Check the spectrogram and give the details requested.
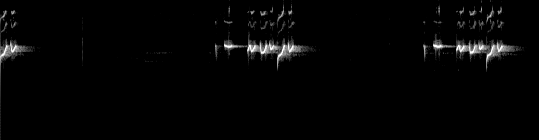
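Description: Taiwan Wren-Babbler singing very high, thin phrases: a sharp note, then a quick run of wavering whistles, repeated about every three seconds over a faint low hum.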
